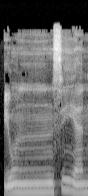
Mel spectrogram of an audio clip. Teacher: نخفي النون بالسين مع بقاء غنة للنون من غير تشديد للسين · Term: حكم الإخفاء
